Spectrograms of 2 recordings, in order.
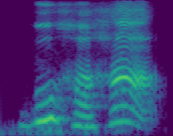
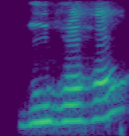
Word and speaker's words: गुहः: ग कर्ता विकर्ता गहनो गुहः गुरस्व और विसर्ग के आगे ह अथवा हा गुहः अथवा गुहः उद्भव क्षोभणो देव श्रीगर्भ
